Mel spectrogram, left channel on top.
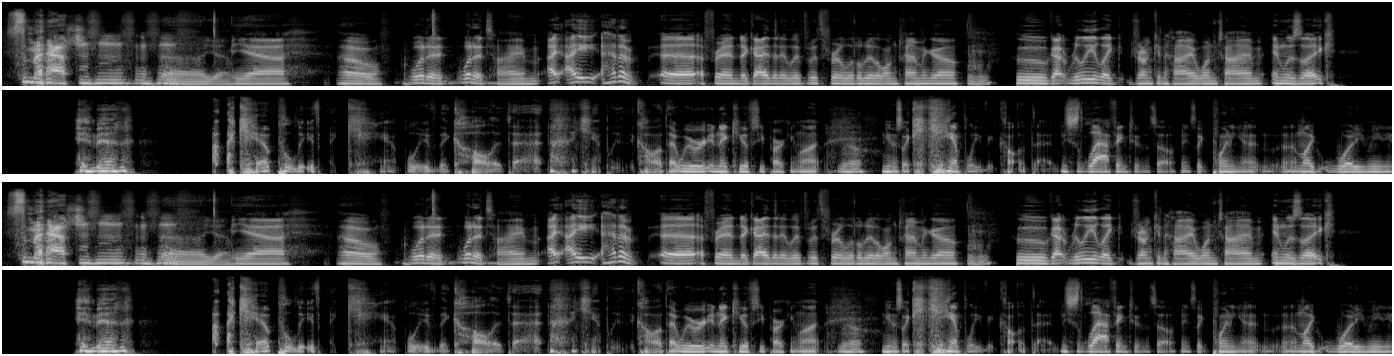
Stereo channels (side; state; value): both; identical; correlation 1.00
